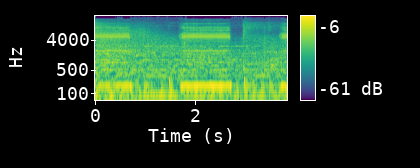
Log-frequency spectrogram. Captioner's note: phone vibrating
